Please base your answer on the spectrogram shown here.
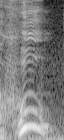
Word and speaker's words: whoop: it isn't good J I actually don't pronounce the h in whoop sir all the uniformed officers just left they're staging a walk out what oh no the hoop is Big after all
